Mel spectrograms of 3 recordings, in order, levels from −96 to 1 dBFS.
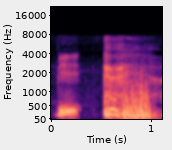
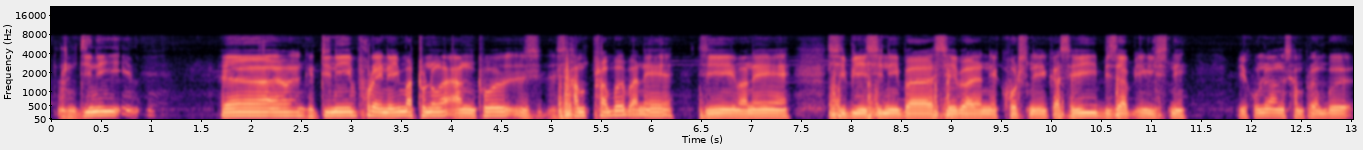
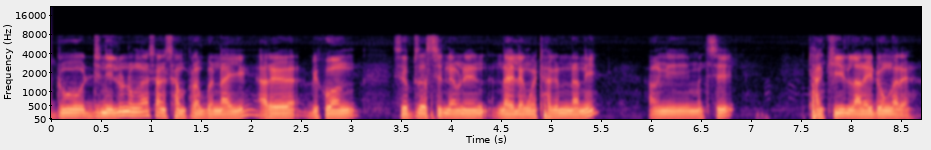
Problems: none marked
